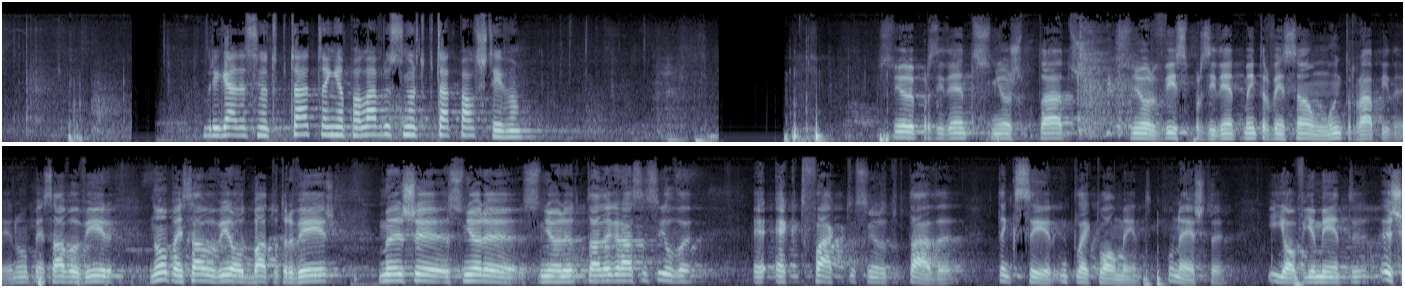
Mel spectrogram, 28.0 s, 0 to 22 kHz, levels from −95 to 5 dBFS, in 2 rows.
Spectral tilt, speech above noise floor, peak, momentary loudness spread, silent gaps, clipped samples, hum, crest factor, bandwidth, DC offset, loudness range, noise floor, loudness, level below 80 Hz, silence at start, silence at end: -4.5 dB/octave; 50 dB; -6 dBFS; 15 LU; none; under 0.1%; none; 16 dB; 15.5 kHz; under 0.1%; 7 LU; -70 dBFS; -20 LUFS; -48 dBFS; 0.25 s; 0 s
